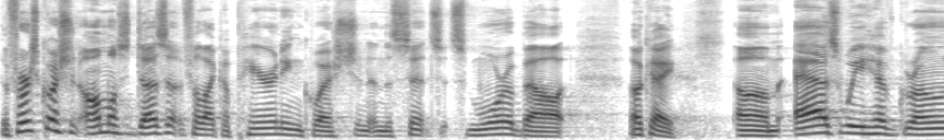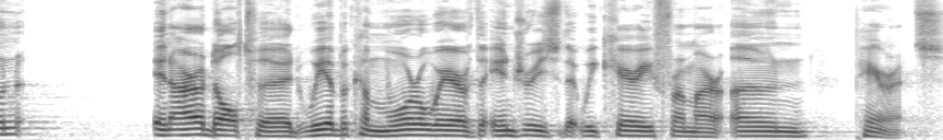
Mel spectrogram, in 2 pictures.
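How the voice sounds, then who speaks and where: On a very clean recording with a silent background, a man of medium pitch talks at a moderate pace with a Southern US accent. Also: ordinary pitch variation. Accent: Southern American. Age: 60s. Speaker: parenting speaker and counselor. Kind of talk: audience Q&A; conference talk. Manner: animated.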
